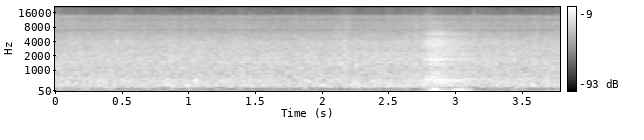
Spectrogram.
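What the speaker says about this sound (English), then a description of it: "My first expression is that this river is a little bit too fast" A fast-flowing river in the Jämtland wilderness gives a steady, broadband rush of water close by, continuous and even, with a brief louder splash or thump near the end.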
